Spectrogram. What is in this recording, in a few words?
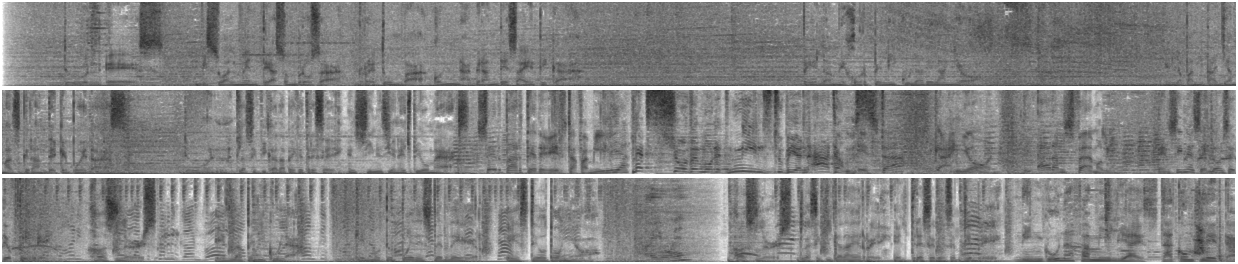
trailer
